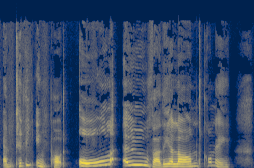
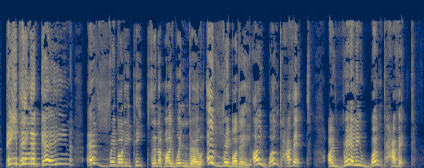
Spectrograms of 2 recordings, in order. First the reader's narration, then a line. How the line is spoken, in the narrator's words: yelled loudly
